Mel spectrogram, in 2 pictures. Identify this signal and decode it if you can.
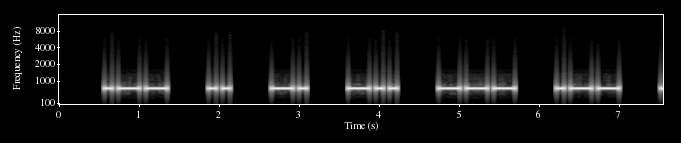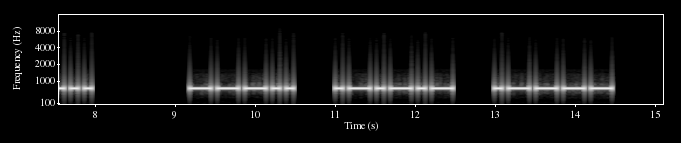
Morse code, heard as a keyed tone, about 14 wpm, spaced as for 10 wpm, 700 Hz. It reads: WINDOWS 8.1
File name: Morsekurs / Witze / Witz 29. Januar 2019, 50 F70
